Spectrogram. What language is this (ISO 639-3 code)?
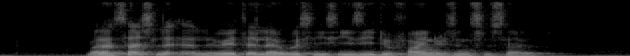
eng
